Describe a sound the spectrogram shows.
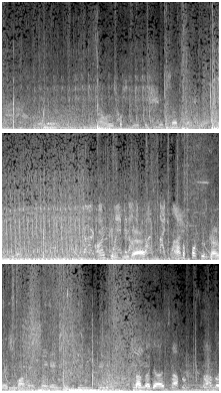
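Video game blasters fire in bursts amid battle noise.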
